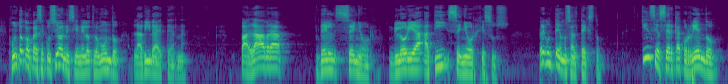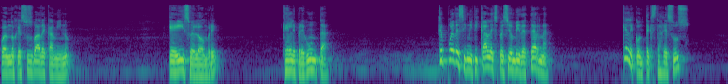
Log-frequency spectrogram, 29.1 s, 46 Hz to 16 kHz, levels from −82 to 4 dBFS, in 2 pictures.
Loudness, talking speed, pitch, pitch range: -20 LUFS, 100 wpm, 115 Hz, 105-130 Hz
